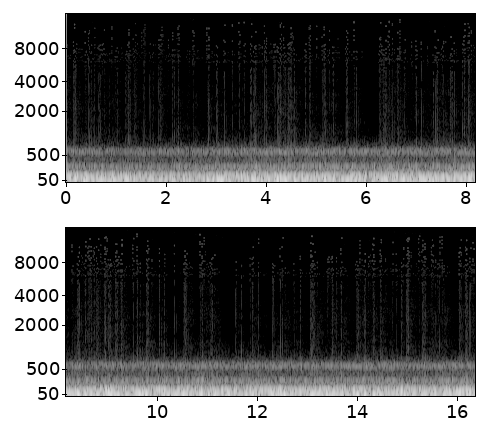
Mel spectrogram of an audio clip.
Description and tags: You can use this to mimic the ambient noise of some large vessel traveling under large engine power, but keep it in the background where it won't interfere with dialog or whatever. This could be a yacht, a airliner, a starship, or whatever. Created in Cool Edit Pro.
